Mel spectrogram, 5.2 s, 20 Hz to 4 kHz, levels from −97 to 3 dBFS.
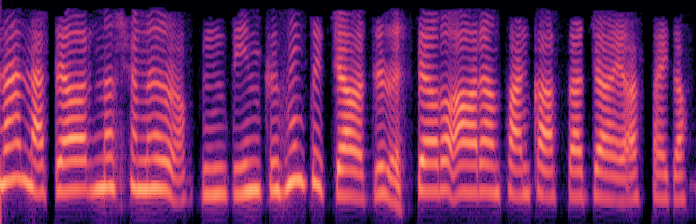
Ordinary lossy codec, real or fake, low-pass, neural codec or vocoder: MP3, 32 kbps; fake; 3.6 kHz; codec, 16 kHz, 1 kbps, FunCodec, trained on Chinese and English, 50 frames a second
